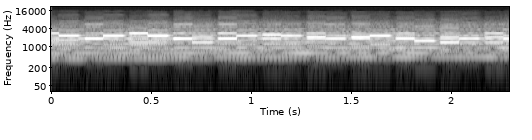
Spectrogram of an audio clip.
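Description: Progressive psytrance breakdown: a bright synthesizer arpeggio of quick stepping notes, with no kick drum or bassline under it.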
